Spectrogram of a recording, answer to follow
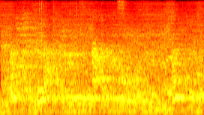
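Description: A dog whining and yipping in one long, wavering high-pitched cry lasting about three seconds, broken briefly near the middle.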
